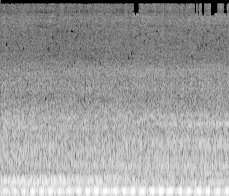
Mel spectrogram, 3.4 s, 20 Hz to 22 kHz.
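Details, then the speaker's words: 2018 Ford Mustang GT Coyote V8 with custom cold air intake, idling smoothly with a deep even pulse and no tapping or knocking; IMRC clapping can be mistaken for knock, stopped by disconnecting its connector; normal idle. "that's just the way it functions because the bar runs great but that sounds like a ticking in itself and can be kind of mistaken for some knocks"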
